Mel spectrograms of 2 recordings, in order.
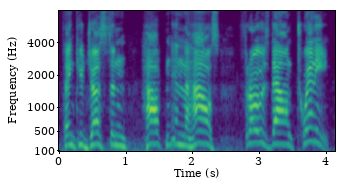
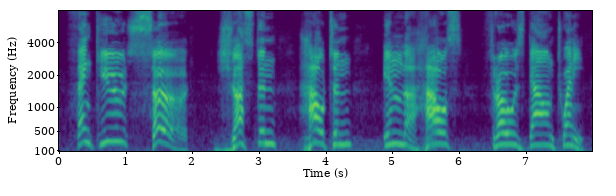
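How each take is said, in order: First: Said in the usual way. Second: High, slow, shouted shout-out; hype announcer shout. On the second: Acted. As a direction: boom it out like a ring announcer. Hyped repeat of donor shout-out.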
